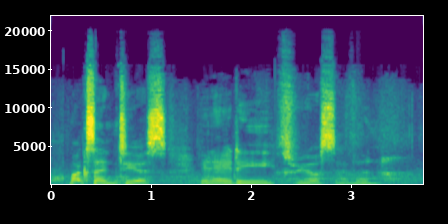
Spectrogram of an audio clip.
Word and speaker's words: Maxentius: Maxus I can't pronounce it. Maxentius Maxentius in AD 307.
